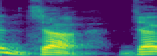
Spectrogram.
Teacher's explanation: जा कैसा व्यंजन है? तालु से बोला जाता है, तालव्य व्यंजन है।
